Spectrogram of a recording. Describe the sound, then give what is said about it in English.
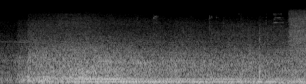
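Steady, dense noise of a busy road, a continuous low rumble of engines and tires with a faint tonal hum, as two people walk home alongside it; no voices present. “walks Liv home alongside a busy road”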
